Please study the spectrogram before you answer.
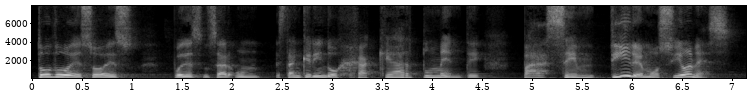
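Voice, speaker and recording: Animated preaching man, high-pitched. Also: slow pace. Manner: animated preaching with wide swings in pitch and loudness. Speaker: pastor. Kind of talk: sermon.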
